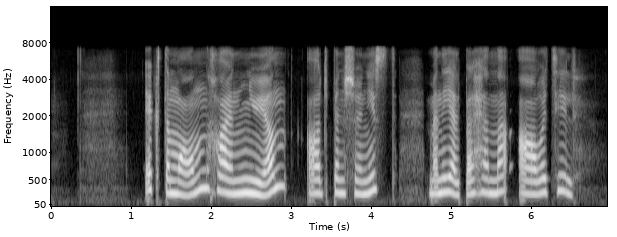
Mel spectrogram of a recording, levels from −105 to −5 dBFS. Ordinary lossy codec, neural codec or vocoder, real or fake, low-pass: none; none; real; 7.2 kHz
